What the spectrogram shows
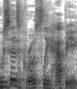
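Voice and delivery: ordinary talk

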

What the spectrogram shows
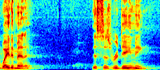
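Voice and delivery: usual speaking voice

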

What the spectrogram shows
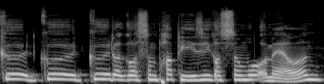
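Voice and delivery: put-on botched, very high English accent, half Cockney. Hosts open a bit about puppies and watermelons, bad english accent. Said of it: "I was really trying to think of an English accent".

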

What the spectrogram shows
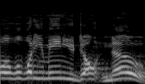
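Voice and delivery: high, loud, incredulous angel voice.

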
